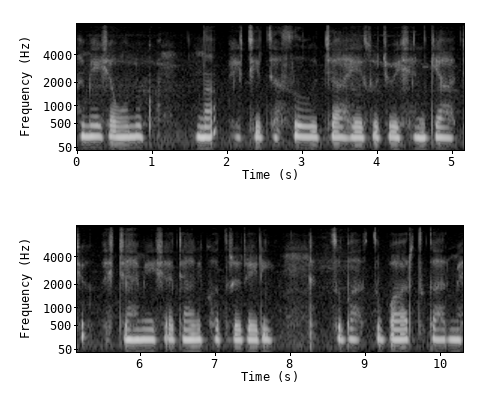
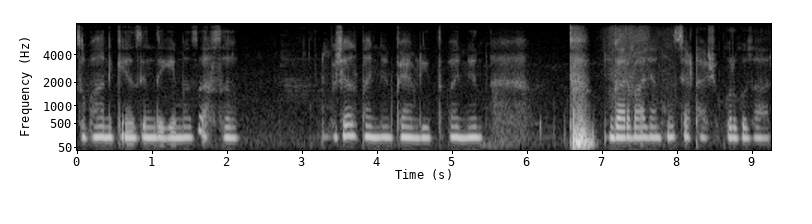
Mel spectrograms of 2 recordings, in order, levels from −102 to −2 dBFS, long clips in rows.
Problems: low volume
